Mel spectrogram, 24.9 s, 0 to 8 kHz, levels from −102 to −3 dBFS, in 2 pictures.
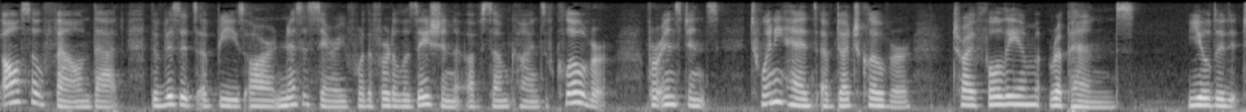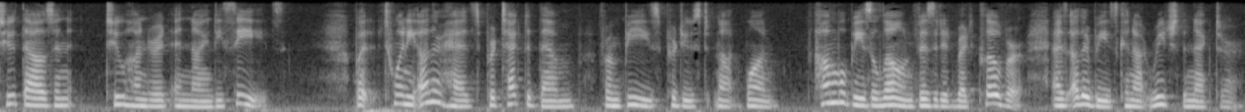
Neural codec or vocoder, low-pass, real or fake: none; 7.2 kHz; real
